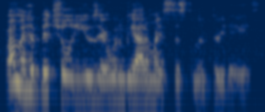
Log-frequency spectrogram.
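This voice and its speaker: A woman speaks as a guest over a video call, her voice sitting a little low. She tells her story haltingly, full of fillers, restarts and emotion. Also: warm tone, breathy edge, rough recording. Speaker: interview guest. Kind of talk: personal account in an online interview.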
